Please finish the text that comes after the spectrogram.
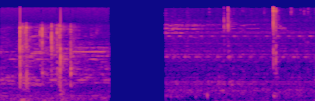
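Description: Typing on a computer keyboard, a few quick close key taps in short clusters, then a brief silence, followed by sparse individual keystrokes over faint room noise.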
